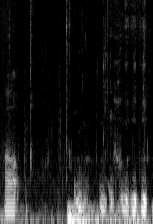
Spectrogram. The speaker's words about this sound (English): Damn, nigga, you chewing hard as fuck, ain't it?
